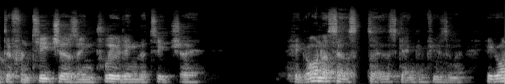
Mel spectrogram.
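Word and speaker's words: Higaonna: the using the higashi it's the same character just the way you pronounce it uh so uh but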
